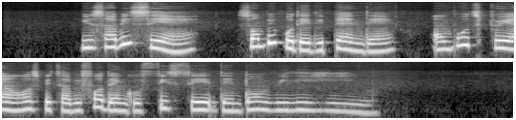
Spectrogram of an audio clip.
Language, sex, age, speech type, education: Nigerian Pidgin, female, 15-29, spontaneous, tertiary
